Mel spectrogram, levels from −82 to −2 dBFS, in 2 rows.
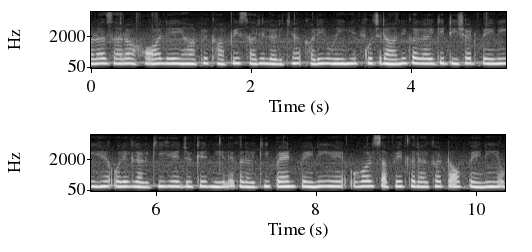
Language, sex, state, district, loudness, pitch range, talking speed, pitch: Hindi, female, Bihar, Jamui, -15 LUFS, 250-265 Hz, 210 wpm, 255 Hz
